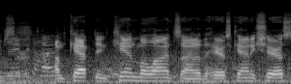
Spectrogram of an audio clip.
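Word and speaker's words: Melançon: I'm Captain Ken Melanson of the Harris County Sheriff's Office.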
